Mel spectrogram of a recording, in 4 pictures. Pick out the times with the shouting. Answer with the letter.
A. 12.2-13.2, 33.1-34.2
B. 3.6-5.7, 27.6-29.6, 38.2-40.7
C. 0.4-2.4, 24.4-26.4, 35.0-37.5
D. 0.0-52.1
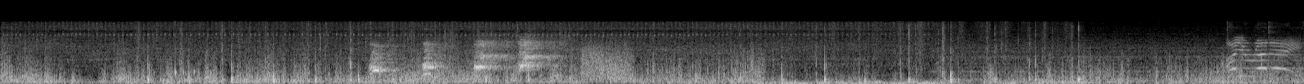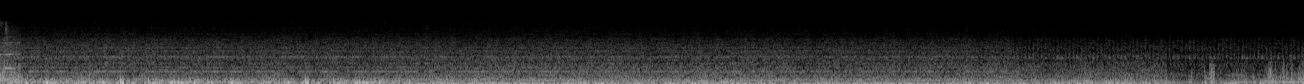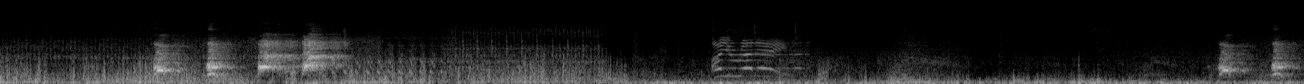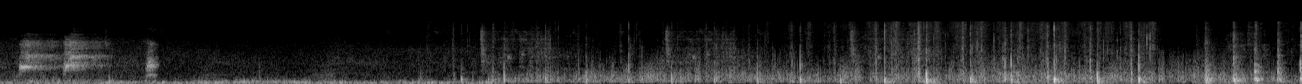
A.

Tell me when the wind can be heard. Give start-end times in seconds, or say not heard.
0.0-52.1.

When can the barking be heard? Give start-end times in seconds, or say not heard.
3.6-5.7, 27.6-29.6, 38.2-40.7.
